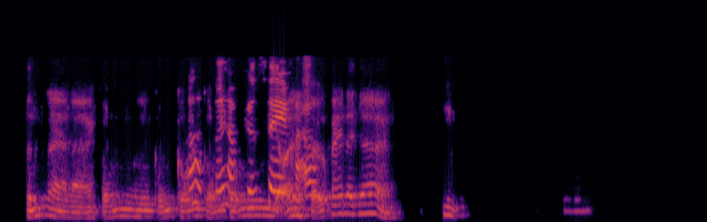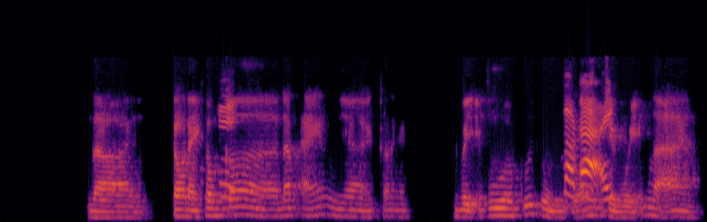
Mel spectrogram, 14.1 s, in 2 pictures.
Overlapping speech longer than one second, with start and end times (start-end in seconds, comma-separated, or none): 1.8-3.2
